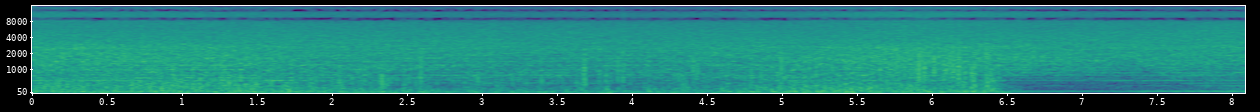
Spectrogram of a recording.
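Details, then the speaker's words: 2000s Bionaire 2cool 16-inch pedestal fan, bought used at a car boot sale, on high, drawing a stated 18.1 W: loud, steady rush of air over a low hum with no rattles or ticking; it runs properly but very loud. "But for air flow, it is moving an insane amount of air. But it is very very loud."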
